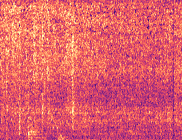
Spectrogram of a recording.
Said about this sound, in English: continue cooking it till the bittergourd is well cooked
